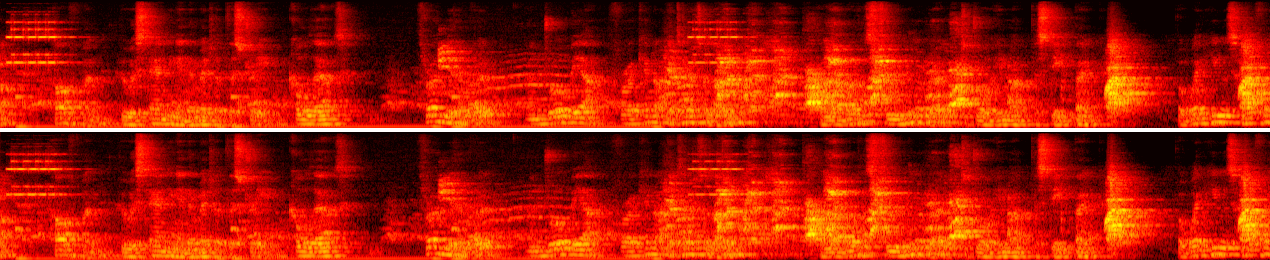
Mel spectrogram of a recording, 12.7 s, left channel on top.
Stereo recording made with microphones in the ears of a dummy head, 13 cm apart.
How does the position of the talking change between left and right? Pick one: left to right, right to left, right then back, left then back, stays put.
left then back.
